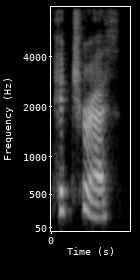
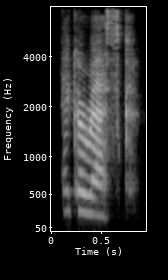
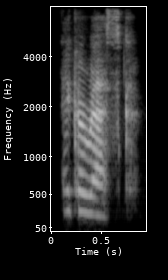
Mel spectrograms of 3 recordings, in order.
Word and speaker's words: picaresque: Let's figure out how to pronounce this word, because I've been thinking that it said picturesque. Hold on. Picaresque. Okay, one more time. Picaresque.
